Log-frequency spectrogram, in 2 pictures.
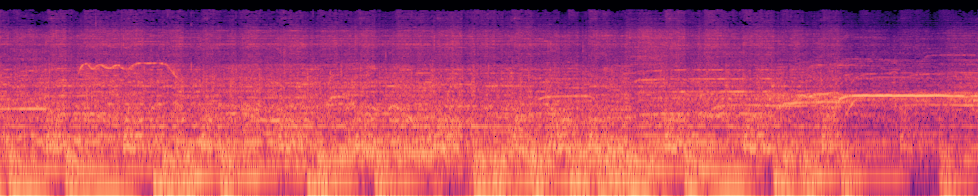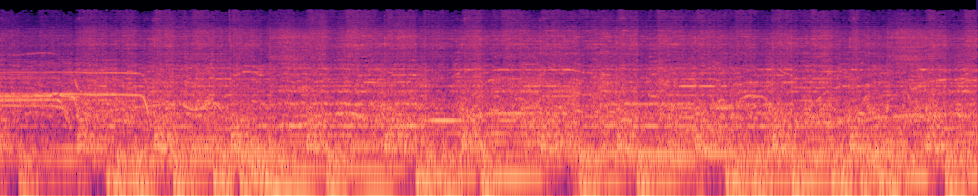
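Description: A live pop-rock band plays loudly in a large hall: drums, bass, electric guitar and piano, with long held notes in the middle. Whoops and shouts from the crowd come in over the music.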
